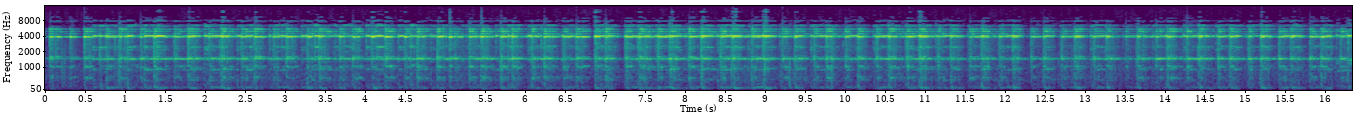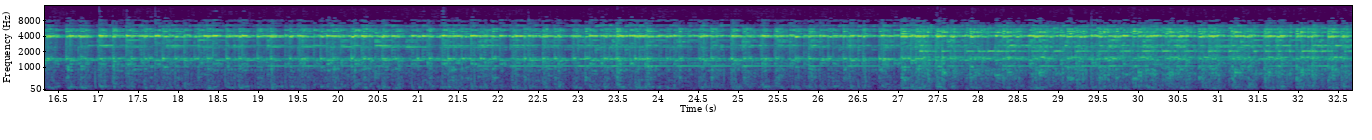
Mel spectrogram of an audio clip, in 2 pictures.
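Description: Bells ringing continuously in a rapid, jangling peal, with another bell tone joining near the end.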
